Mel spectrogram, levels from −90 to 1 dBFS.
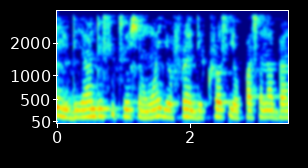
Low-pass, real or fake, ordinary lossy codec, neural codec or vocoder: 3.6 kHz; real; none; none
